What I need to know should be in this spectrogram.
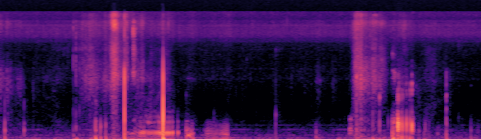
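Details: Stomach growling (borborygmi): irregular low gurgling and rumbling with bubbly squeaks in a quiet room.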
